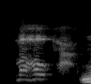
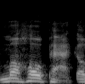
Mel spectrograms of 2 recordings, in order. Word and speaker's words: Mahopac: Mahopac. – Mahopac, okay.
